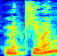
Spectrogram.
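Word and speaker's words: McKeown: So I've got a bit of a cool quote here, and it is by a guy called Greg McEwen. Did I say that right? – I think so. – It's not spelt that way, but that's how you say it.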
